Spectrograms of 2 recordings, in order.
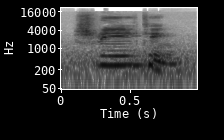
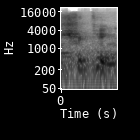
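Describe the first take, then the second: First: The first vowel is long and drawn out. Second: The first vowel is short and clipped. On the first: The speaker calls it right. "shrieking is a long sound" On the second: The speaker calls it wrong. "not shrieking"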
